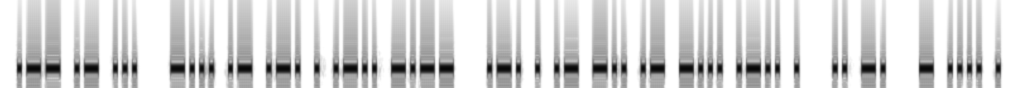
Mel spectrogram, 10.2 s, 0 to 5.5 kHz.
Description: Morse code, heard as a keyed tone, about 25 wpm, 600 Hz. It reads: WAS BARELY READABLE IN THE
